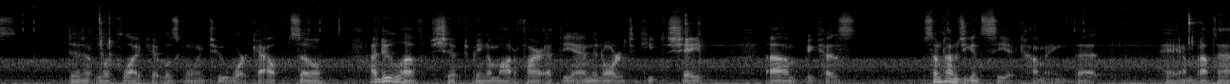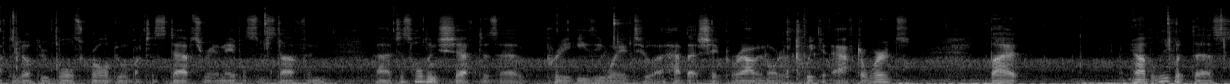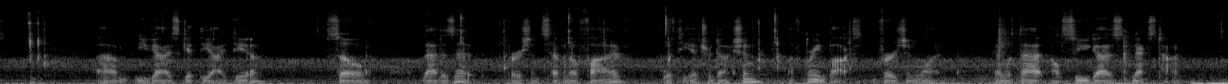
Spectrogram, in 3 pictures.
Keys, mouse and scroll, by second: 0.2 click, 0.6-0.9 scroll down 1, 0.9 h, 1.2-3.4 middle drag, 3.0 click, 3.8 scroll up 1, 4.1 middle click, 5.4-10.7 drag, 6.8 z, 11.2 middle click, 11.9 a, 12.2 click, 12.6 shift+middle click, 13.7-17.8 drag, 14.9 z, 18.2 scroll down 1, 18.4 a, 18.6 middle click, 19.3 click, 19.7 middle click, 20.7-21.3 scroll down 2, 21.3 middle click, 21.8-22.2 scroll down 2, 22.2-24.2 middle drag, 23.9 a, 24.8 alt+v, 26.2 click, 27.7 click, 28.6-29.0 middle drag, 29.0 scroll up 2, 29.7 shift+middle click, 30.1 scroll down 2, 30.4 shift+middle click, 31.4-32.4 ctrl+middle drag, 32.4-35.4 shift+middle drag.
